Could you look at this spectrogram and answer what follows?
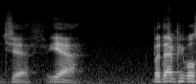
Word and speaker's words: GIF: jerseth i don't say gif the creator of the first chip ever pronounces it jiff yeah but then people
